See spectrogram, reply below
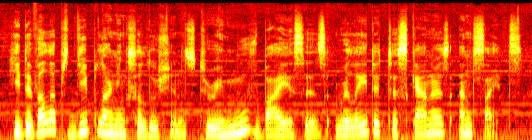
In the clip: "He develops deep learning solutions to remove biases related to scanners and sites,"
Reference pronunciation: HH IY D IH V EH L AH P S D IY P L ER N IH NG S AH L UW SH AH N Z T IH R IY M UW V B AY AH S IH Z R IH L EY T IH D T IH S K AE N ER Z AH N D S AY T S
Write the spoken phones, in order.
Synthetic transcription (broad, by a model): HH IY D IH V EH L AH P S D IY P L ER N IH NG S AH L UW SH AH N Z T IH R IY M UW V B AY AH S IH Z R IH L EY T IH D T IH S K AE N ER Z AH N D S AY T S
